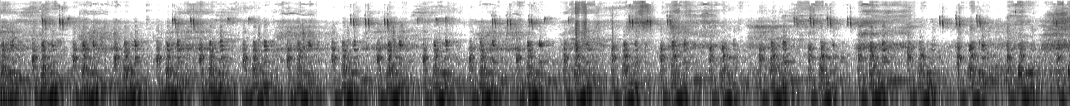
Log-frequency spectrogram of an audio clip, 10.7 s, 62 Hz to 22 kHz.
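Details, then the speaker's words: JP2 engine just started cold in December after three months unused: steady, even low thudding beat around two per second with no knocks or misses, plus the starting-mechanism ratchet freewheeling from the flywheel; healthy cold idle. "Always ticks over much nicer when it's cold."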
